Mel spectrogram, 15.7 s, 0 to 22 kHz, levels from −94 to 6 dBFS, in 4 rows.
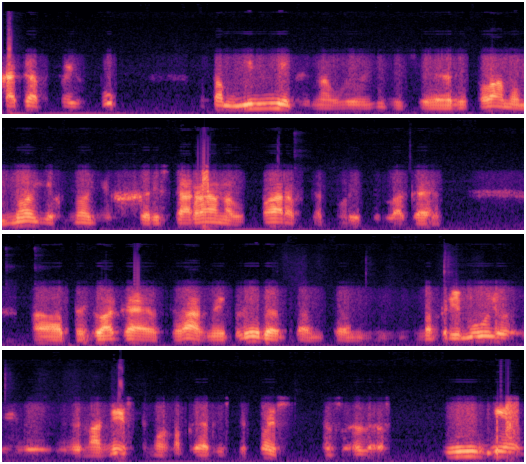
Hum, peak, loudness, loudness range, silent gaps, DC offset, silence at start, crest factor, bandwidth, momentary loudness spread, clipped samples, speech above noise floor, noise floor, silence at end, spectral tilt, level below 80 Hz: none; 0 dBFS; -18 LUFS; 4 LU; none; under 0.1%; 0 s; 18 dB; 13.5 kHz; 16 LU; under 0.1%; 42 dB; -60 dBFS; 0 s; -5.5 dB/octave; -62 dBFS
